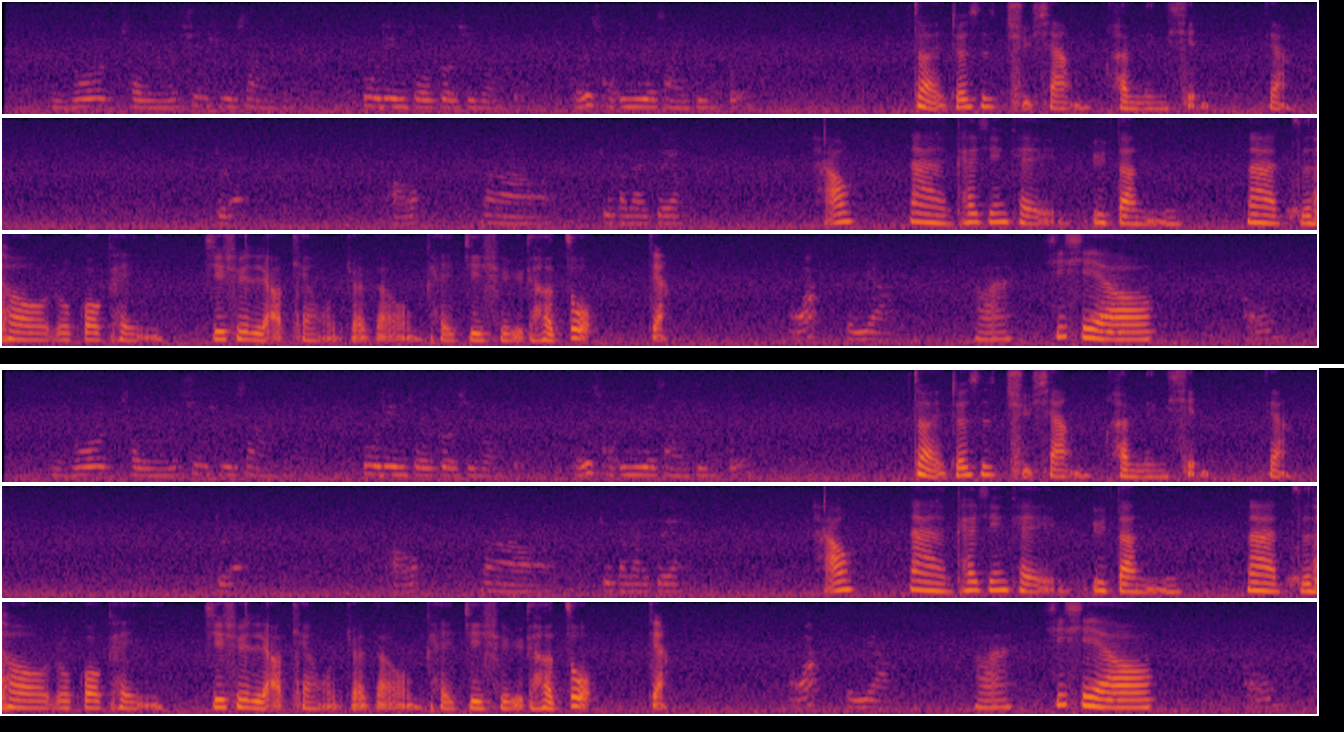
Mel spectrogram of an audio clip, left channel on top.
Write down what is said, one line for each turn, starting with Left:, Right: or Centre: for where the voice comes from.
Left: 你说从兴趣上可能不一定说个性会合可是从音乐上一定会。
Right: 对，就是取向很明显。这样
Left: 对啊，好，那就大概这样。
Right: 好，那很开心可以遇到你。那之后如果可以继续聊天，
Left: 对，
Right: 我觉得我们可以继续合作。这样
Left: 好啊，可以啊。
Right: 好啊，谢谢哦。
Left: 那我好哦，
